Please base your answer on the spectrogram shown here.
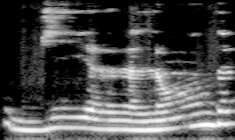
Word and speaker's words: guirlande: On n'entend pas le u. Par exemple, le premier mot, guirlande, il va falloir le mettre dans cette case-là.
